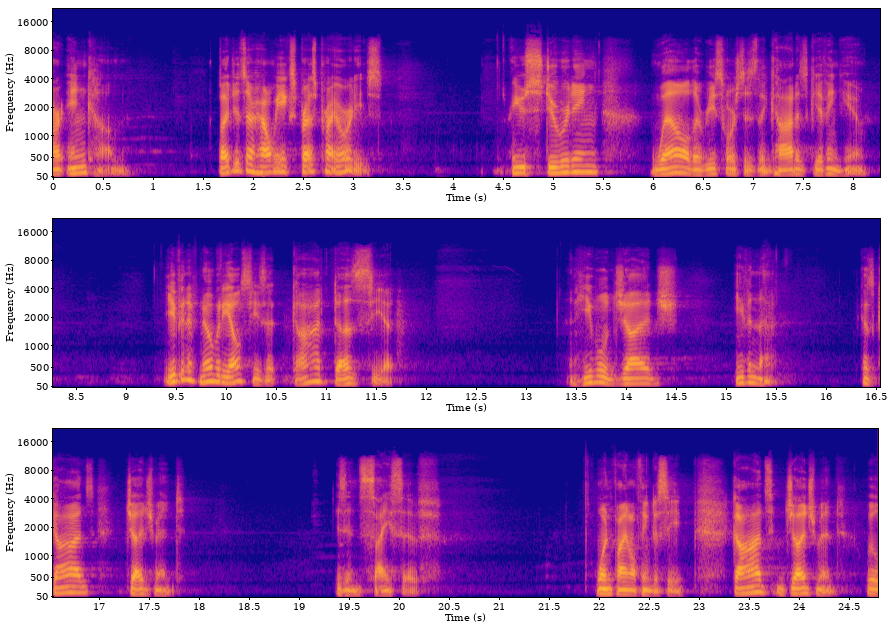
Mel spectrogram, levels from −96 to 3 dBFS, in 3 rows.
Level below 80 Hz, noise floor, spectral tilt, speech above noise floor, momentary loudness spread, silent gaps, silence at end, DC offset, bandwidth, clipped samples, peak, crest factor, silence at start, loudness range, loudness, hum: -68 dBFS; -74 dBFS; -4 dB/octave; 54 dB; 14 LU; none; 0 s; under 0.1%; 11.5 kHz; under 0.1%; 0 dBFS; 22 dB; 0 s; 5 LU; -20 LUFS; none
